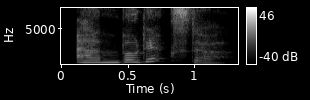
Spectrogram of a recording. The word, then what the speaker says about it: ambodexter: Philadelphia how do you spell that word it is spelled a m b o d e x t e r ambodexta this word of course relates to the term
